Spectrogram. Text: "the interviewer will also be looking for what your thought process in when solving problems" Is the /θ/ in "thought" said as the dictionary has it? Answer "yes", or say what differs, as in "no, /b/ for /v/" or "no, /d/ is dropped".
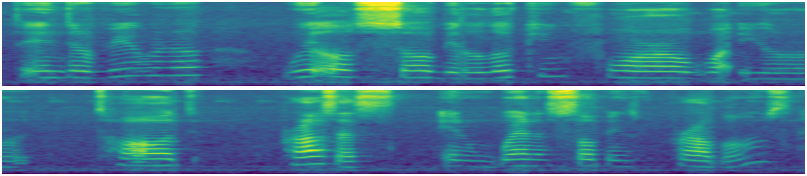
no, /t/ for /θ/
